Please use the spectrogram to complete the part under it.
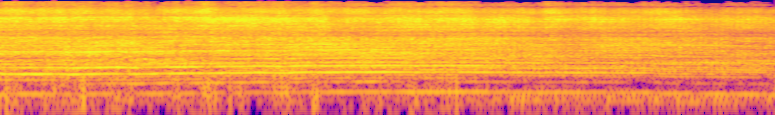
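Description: Tyres spin and churn through loose dirt.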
